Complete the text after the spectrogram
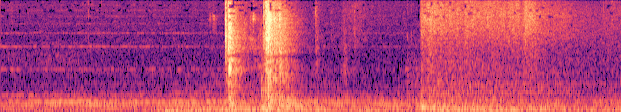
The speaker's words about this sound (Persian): در رو ببند، باید با هم حرف بزنیم.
